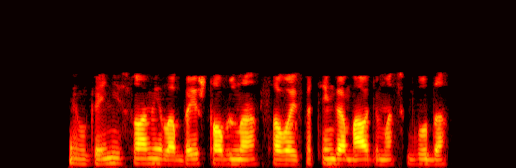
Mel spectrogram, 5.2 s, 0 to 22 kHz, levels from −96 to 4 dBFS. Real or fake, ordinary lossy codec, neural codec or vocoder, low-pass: real; MP3, 32 kbps; none; 3.6 kHz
